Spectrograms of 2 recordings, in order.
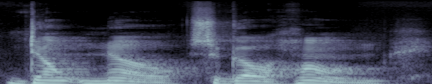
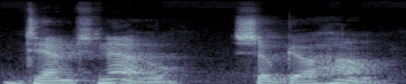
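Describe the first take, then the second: First: It is said in a plain American accent. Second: It is said in a British accent, with 'uh' before O.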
